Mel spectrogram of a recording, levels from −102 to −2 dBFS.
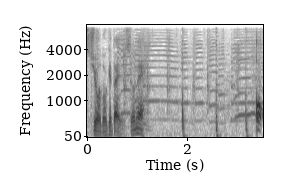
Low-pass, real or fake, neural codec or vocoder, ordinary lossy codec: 7.2 kHz; real; none; none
